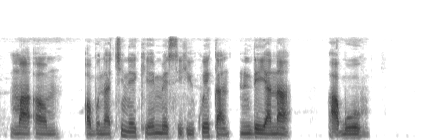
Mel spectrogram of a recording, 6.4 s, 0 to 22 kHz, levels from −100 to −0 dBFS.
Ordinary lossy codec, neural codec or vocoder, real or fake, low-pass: none; none; real; 7.2 kHz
